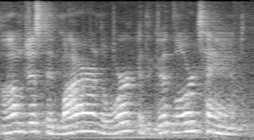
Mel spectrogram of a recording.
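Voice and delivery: lightly voiced Hank Hill, reverent; a hint of Hank Hill admiring the view; Hank Hill impression. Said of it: "sounds exactly like Hank Hill".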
